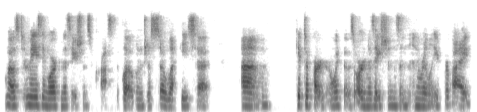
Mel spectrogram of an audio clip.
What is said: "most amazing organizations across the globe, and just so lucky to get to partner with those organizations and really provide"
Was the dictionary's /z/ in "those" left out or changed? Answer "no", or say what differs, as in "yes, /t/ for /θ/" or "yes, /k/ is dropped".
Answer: no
